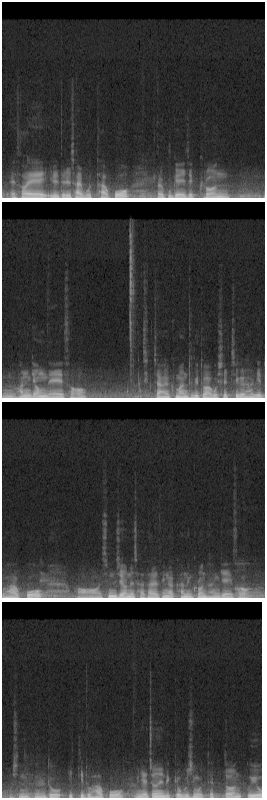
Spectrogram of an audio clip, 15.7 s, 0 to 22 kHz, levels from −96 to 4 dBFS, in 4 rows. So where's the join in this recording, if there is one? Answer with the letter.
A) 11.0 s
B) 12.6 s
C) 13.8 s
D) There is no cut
C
